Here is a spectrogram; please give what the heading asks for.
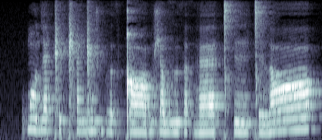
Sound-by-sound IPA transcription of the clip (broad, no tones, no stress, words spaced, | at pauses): ɓɔ̃dæ ǁyǁʰæŋ͡ǁyʒbʱœθ ǃɑːɓʉ ʃɑwɣʉθɑθ ɦæː ǀʰẽːǀe ðɑː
